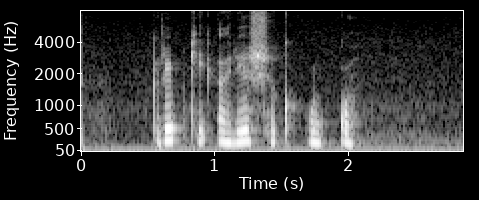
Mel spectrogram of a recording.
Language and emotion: Russian, neutral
